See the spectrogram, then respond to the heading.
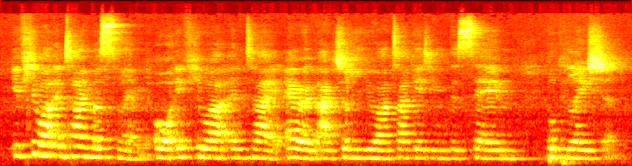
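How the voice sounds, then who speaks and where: A woman talks at a moderate pace and a medium pitch. Noticeable background noise and audible room echo are present. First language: French. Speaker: academic discussant. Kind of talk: panel talk. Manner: halting, many fillers.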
